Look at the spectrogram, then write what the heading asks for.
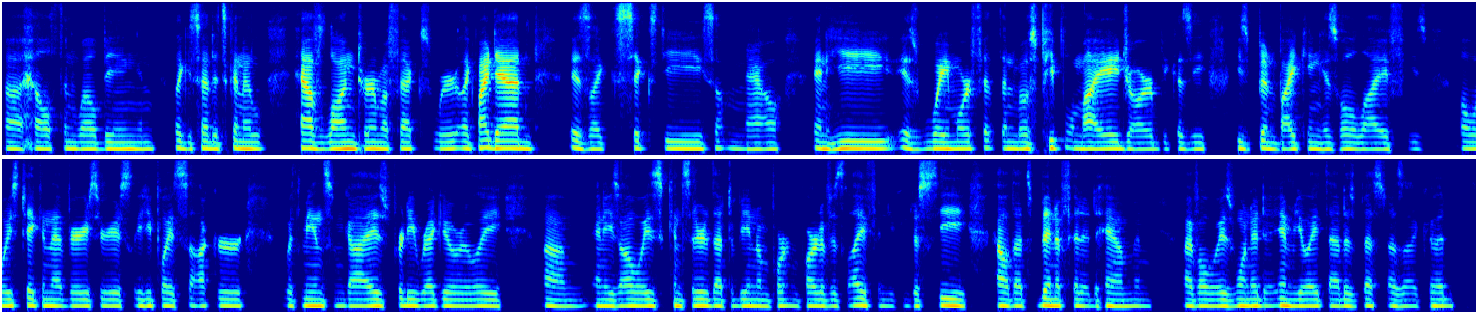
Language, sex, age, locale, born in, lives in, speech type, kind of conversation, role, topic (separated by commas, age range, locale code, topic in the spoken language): English, male, 30-34, en-US, United States, United States, conversation, unstructured, none, What simple self-care habits do you actually keep doing?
